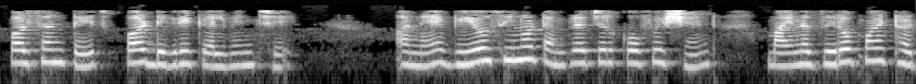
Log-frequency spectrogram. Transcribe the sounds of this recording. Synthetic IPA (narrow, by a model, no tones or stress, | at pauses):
pəɾsəɳʈed͡ʒpəɾɖɪɡɾikelʋint͡ʃʰe | əneʋiosinoʈẽmpɾet͡ʃəɾkofiʃəɳʈ | mainəsziɾopoĩɳʈ̚t̪ʰə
